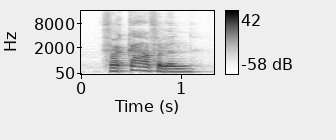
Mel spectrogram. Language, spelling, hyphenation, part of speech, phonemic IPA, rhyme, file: Dutch, verkavelen, ver‧ka‧ve‧len, verb, /vərˈkaː.vəl.ən/, -aːvələn, Nl-verkavelen.ogg
- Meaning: to parcel out (land)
